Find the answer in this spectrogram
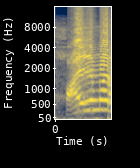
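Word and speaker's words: Hjalmar: लाने का जिम्मेदारी अर्थशास्त्री हॉल्मर शॉक्ट को सौंपी। हॉल्मर शॉक्ट, ठीक है। अब देखिए नाम ध्यान रखिएगा, इसमें जेड जो है ना, जे जो है वो साइलेंट है, इसलिए हॉल्मर पढ़ेंगे इसको, है ना।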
